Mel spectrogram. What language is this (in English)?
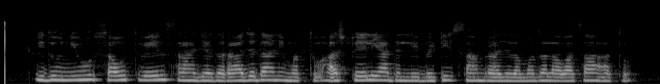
Kannada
